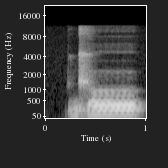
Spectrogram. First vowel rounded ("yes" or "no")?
yes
